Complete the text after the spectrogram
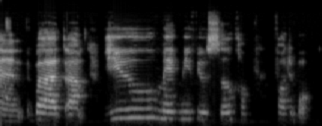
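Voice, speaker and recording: A woman speaks at a fairly slow pace with a Thai accent. Her high voice carries lively intonation. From Thailand. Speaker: artist and art instructor. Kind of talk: interview. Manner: halting.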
